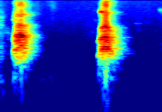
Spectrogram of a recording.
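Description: A dog gives two sharp, loud barks about a second apart, each short and close, with silence around them.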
